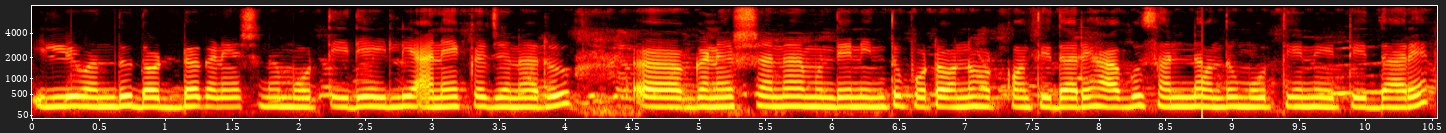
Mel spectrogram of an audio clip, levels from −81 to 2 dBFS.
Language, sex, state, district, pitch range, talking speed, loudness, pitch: Kannada, male, Karnataka, Dharwad, 210-220 Hz, 120 wpm, -16 LUFS, 210 Hz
